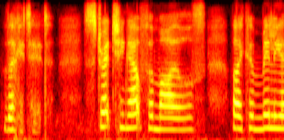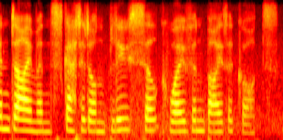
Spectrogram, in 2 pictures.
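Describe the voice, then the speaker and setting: A woman's voice: a little high, flat delivery, measured pace, a bit bright. An English woman hosting a whimsical podcast in a playful, polite manner, on a dull amateur recording. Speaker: podcast host.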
